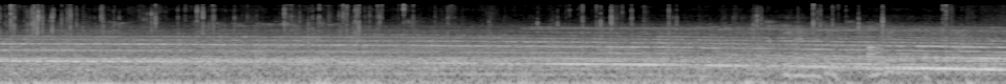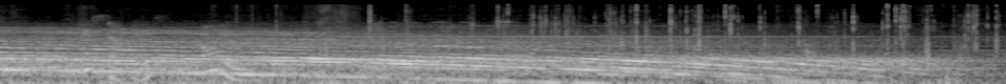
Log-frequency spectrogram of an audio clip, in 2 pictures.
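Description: Uijeongbu light-rail train's electric drive whining in several tones that fall steadily in pitch as the train slows, over a low rumble. The whine dies away near the end.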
